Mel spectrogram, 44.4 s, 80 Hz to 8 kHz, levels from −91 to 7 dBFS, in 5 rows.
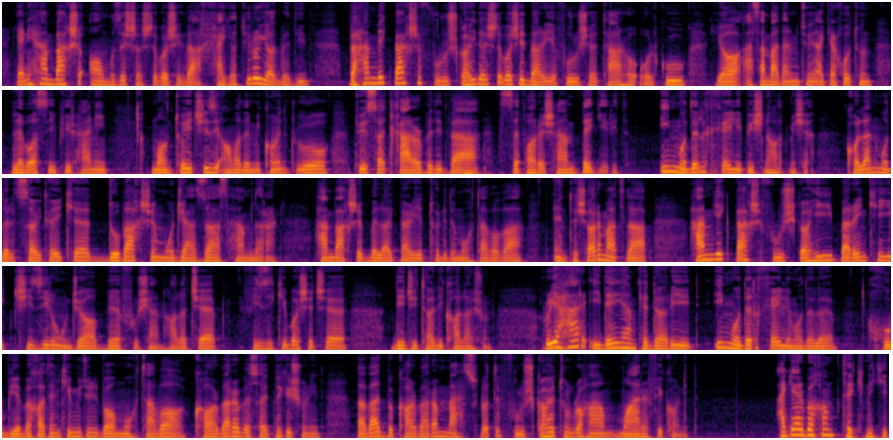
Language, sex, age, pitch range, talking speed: Persian, male, 30-49, 115-135 Hz, 165 wpm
